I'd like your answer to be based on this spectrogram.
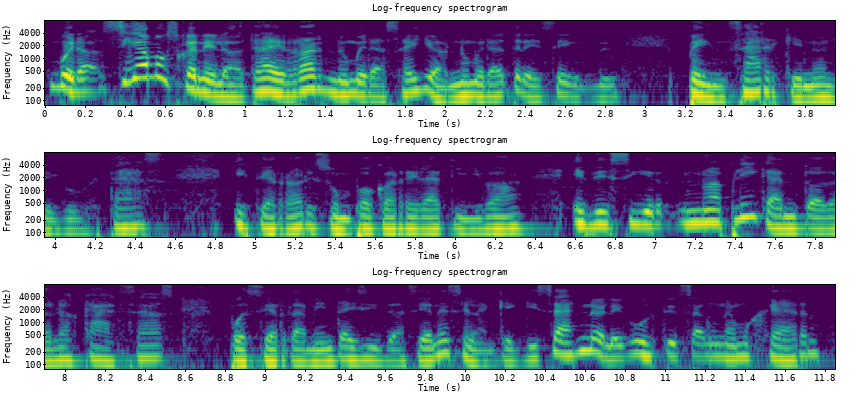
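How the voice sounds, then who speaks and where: A man's voice: medium pitch, lively intonation, fairly quick, a little mellow. A man with a Rioplatense Spanish accent hosting a comedic radio talk show, playful and teasing, often stammering and repeating words.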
